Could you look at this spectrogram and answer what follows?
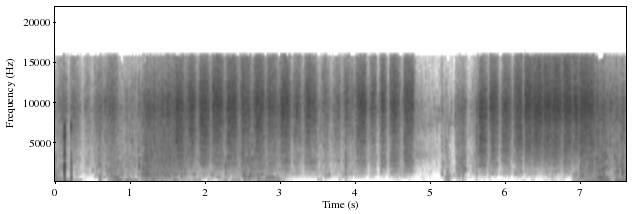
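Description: The inner walls of a village well are scrubbed by hand in rhythmic, rasping strokes, repeated in quick bursts with short pauses, while voices can be heard at moments.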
